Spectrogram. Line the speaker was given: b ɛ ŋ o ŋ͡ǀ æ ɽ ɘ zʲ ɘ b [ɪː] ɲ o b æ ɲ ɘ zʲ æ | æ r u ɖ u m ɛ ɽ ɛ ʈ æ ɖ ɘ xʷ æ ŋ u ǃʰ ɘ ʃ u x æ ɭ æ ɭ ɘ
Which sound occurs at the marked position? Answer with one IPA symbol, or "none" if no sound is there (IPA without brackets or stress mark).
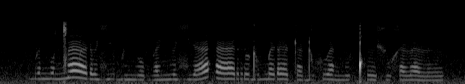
ɪ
